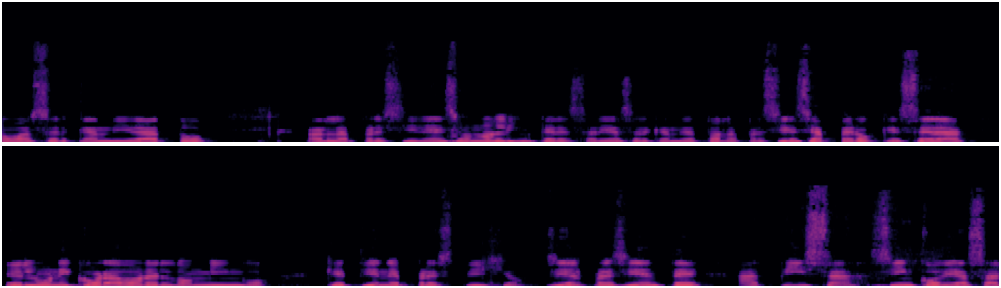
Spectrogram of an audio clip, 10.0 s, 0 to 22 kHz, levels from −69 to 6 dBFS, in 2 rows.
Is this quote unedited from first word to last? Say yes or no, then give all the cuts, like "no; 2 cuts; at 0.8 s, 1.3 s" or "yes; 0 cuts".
no; 2 cuts; at 4.9 s, 7.7 s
